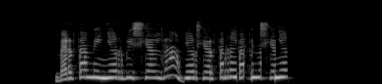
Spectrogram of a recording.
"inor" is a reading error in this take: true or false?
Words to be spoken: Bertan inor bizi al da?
false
